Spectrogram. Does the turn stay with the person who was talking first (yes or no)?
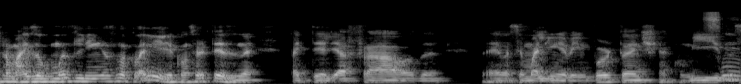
no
